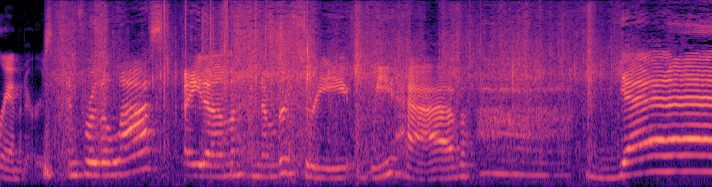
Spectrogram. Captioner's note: gasps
